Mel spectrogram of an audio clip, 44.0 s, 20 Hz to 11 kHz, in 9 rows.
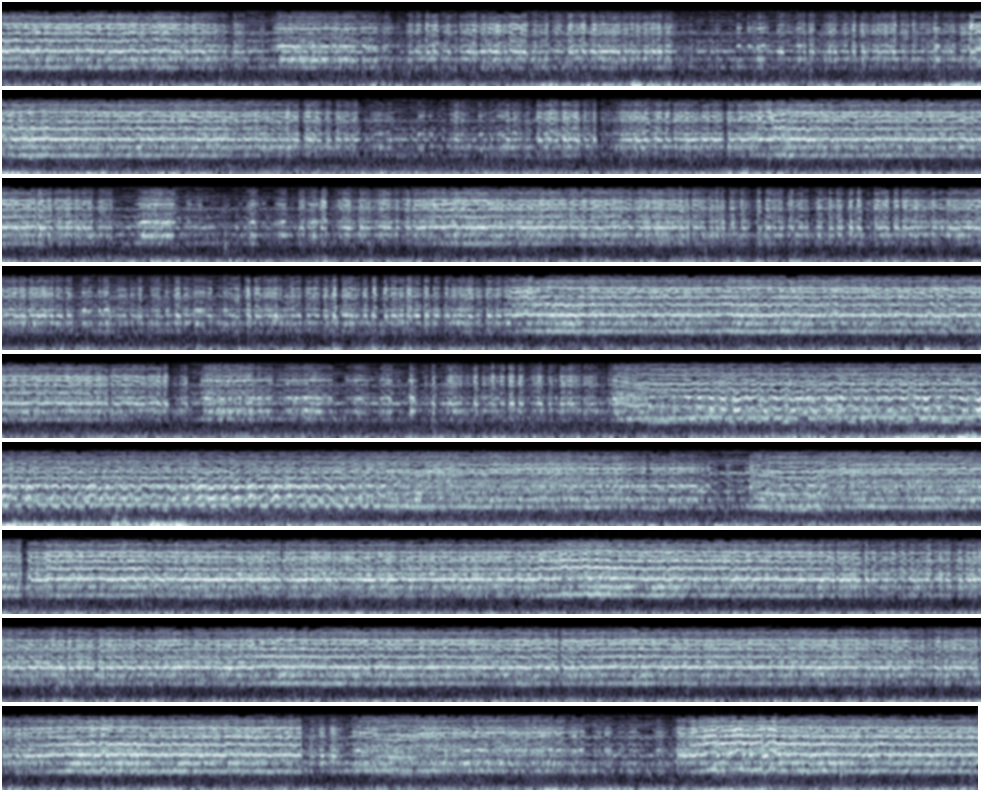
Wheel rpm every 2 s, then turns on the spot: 200, 200, 200, 200, 200, 200, 200, 200, 200, 200, 200, 190, 190, 200, 200, 200, 200, 200, 200, 200, 200, 200.
none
